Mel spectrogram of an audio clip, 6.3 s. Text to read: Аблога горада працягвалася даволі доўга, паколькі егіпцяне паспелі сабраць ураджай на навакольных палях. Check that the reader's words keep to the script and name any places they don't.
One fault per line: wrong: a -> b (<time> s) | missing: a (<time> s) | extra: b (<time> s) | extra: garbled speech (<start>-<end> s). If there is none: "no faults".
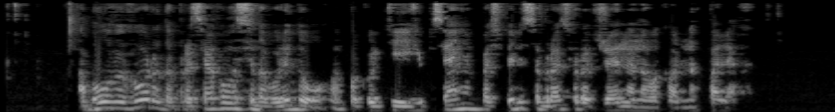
no faults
